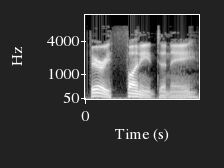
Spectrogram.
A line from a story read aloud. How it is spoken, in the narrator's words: Shida replied with a rueful chuckle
